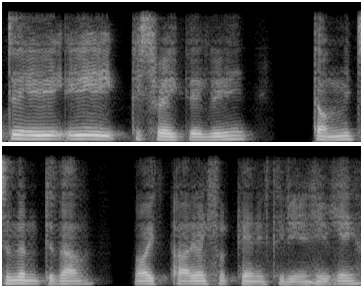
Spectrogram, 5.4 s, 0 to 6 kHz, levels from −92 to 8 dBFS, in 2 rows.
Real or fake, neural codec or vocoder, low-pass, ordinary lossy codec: fake; codec, 16 kHz, 0.5 kbps, FreqCodec, larger model; 5.4 kHz; none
